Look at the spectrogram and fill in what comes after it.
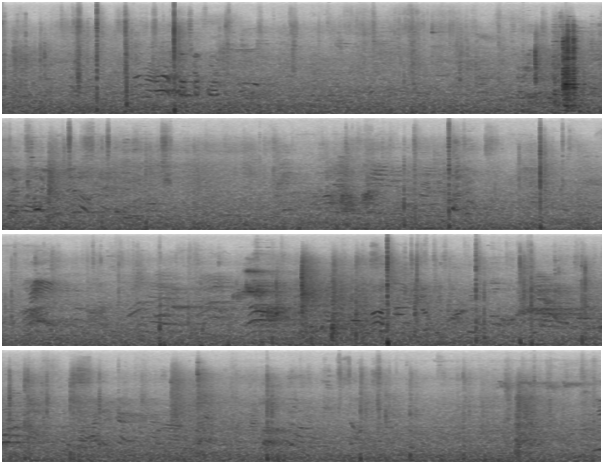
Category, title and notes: Soundscapes > Urban
Volleybal at park
Young people playing volleyball at Seward Park, they kept failing at spiking but were clearly having fun.
park, field, recording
